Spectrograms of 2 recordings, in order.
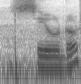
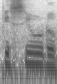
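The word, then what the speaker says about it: pseudo: এটা হচ্ছে সিউডোর স্পেলিং। এটা আবার আপনারা কেউ পিসিউডো করেন না ভাব নিয়ে, এটা কিন্তু আসলে উচ্চারণ সিউডো, পিটা অমিটেড থাকবে।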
